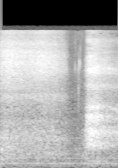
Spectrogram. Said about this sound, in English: I can breathe deep. Thank you, Lord, for that.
